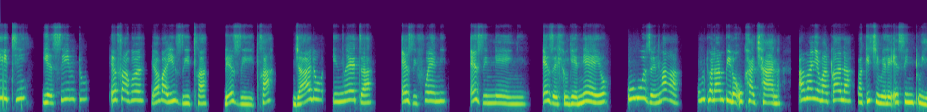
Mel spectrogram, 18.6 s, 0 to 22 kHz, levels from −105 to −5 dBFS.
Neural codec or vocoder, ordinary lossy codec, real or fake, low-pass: none; Opus, 32 kbps; real; 7.2 kHz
